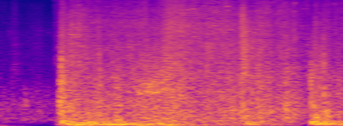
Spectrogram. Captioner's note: car crashing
